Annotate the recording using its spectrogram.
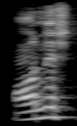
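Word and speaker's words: honest: पढ़ते हैं उसी प्रकार एच का जो उच्चारण है शब्द ऑनेस्ट में ऑनेस्ट पढ़ते हैं इसको ऑनेस्ट नेस्ट नहीं ऑनेस्ट में नहीं किया जाता है तो ऑप्शन नंबर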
